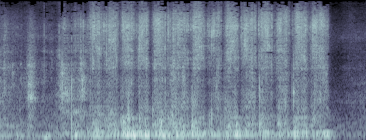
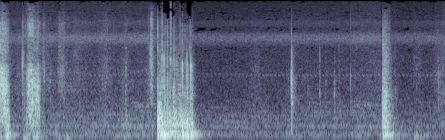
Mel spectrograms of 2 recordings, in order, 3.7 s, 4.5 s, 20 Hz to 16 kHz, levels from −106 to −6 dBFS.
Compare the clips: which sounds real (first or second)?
second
